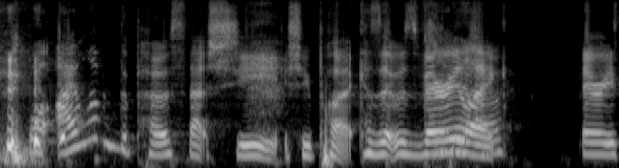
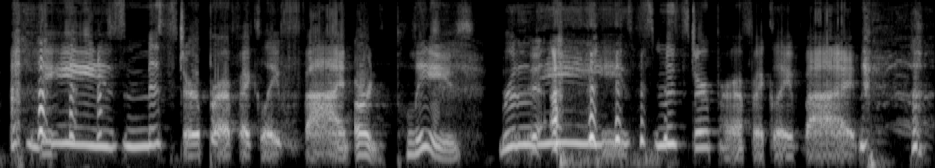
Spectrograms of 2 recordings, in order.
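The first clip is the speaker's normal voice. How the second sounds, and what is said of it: Goblin voice like Gollum. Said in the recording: “in a goblin voice... more from like Lord of the Rings... A perfect impression... Like the My Precious from Lord of the Rings?”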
